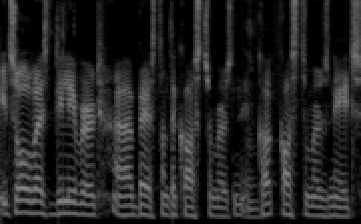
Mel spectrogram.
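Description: A man with a Finnish accent speaks at a fairly quick pace in a dry, close sound with no echo. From Finland. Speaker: IT consultant and trainer. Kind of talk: live webcast presentation. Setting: studio.

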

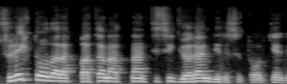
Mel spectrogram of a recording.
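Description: A man with a normal speaking voice, fairly high pitch and lively intonation, at a fairly quick pace. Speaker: YouTube Tolkien lore narrator. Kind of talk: casual chat.

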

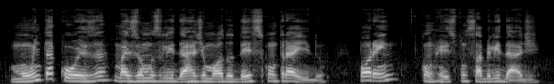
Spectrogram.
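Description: A man speaks at a fairly slow pace with lively intonation. His pitch is fairly high. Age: 20s. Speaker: podcast host, law student. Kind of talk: solo podcast introduction. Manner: animated.

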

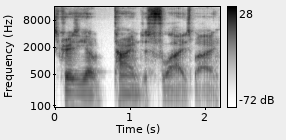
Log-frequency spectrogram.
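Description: The man talks with an American accent. His recording is very clean and the background silent. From Idaho. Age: young. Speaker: podcast co-host, college student. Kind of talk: casual chat.

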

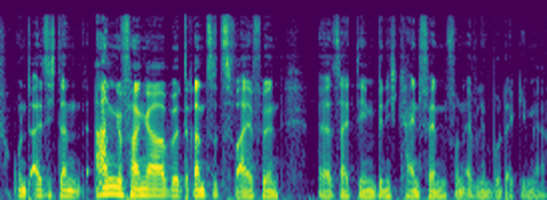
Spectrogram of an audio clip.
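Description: A man talks at a fairly quick pace with fairly even intonation. He has a plain, everyday voice. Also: fairly low pitch for a man. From northern Germany (Husum). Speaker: musician and podcaster. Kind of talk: casual chat.

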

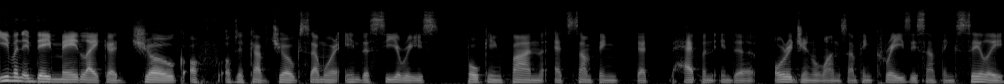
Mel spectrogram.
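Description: On a very clean recording with a silent background, a man with a fairly low pitch talks at a moderate pace, using ordinary pitch variation in a dry, close sound with no echo. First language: not English (non-native speaker). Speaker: podcast host. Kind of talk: solo podcast monologue, casual. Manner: casual, upbeat, conversational.

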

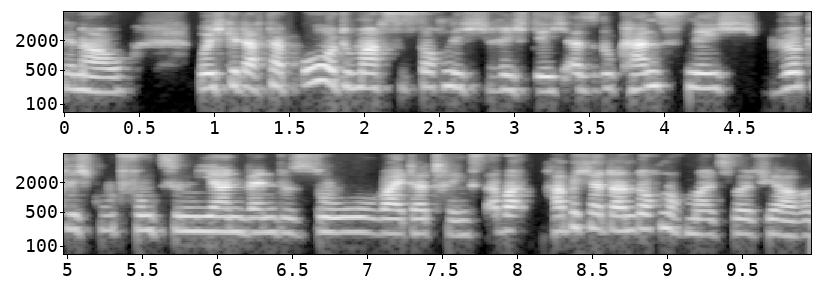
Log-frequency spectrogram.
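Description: A woman speaks at a moderate pace and medium pitch in an ordinary speaking voice, with fairly even intonation. The recording is very clean, with a silent background. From Freiburg, southwestern Germany. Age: 50s. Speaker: podcast guest, recovering drinker. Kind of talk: casual interview conversation.

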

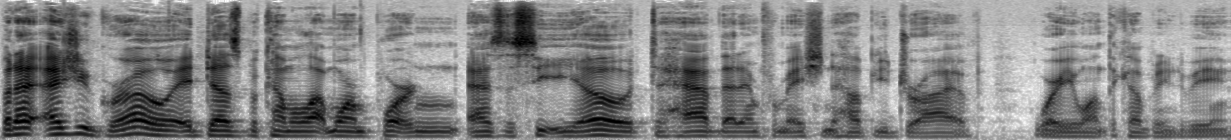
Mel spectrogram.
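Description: A man speaks very fast with hardly any pauses, his intonation fairly even and his voice showing vocal fry. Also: medium pitch for a man. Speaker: entrepreneur who sold companies. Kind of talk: casual chat.

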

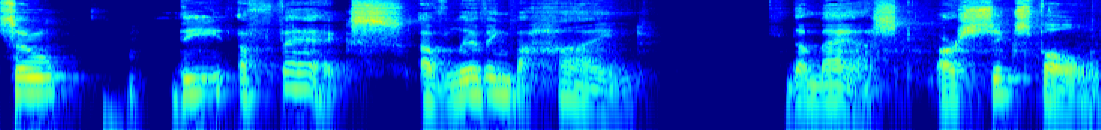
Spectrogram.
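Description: A man's voice has a dark, mellow tone and is somewhat breathy, with ordinary pitch variation. Room echo is audible. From East Tennessee. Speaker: pastor / men's ministry teacher. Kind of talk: sermon.

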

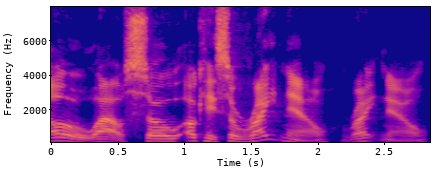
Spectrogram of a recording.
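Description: The voice of a man comes through dry and close with no echo on a very clean recording with a silent background. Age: 40s. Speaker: maker. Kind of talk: casual chat. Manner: animated.

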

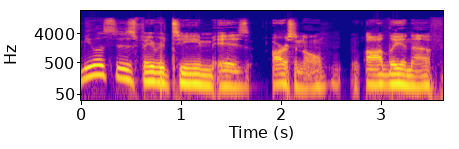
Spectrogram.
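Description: Against a quiet background, a man with an American accent speaks fairly slowly at a fairly low pitch in a normal speaking voice. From Las Vegas, Nevada. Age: 20s. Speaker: radio intern. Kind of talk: casual chat.

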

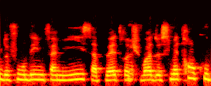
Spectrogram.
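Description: A woman talks at a fairly quick pace. Her tone is dark and mellow, and somewhat breathy. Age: 20s. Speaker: language enthusiast and podcaster. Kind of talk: casual interview.

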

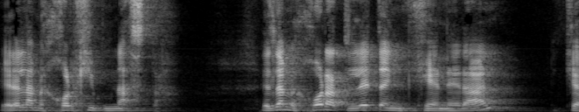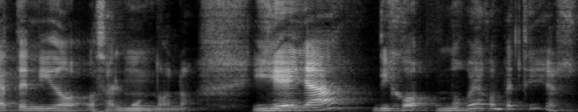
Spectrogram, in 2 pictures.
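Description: A somewhat breathy male voice, fairly high in pitch, with ordinary pitch variation at a fairly slow pace. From Mexico, Veracruz (Coatzacoalcos). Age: 30s. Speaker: taekwondo athlete and coach. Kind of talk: casual interview chat.

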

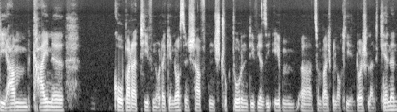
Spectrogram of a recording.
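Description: A man's monotone, flat delivery at a moderate pace, dry and close with no echo. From Kenya. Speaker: startup founder. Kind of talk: podcast interview.

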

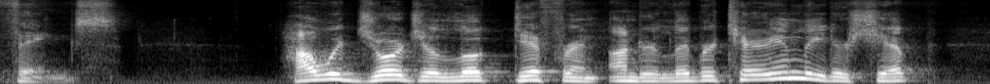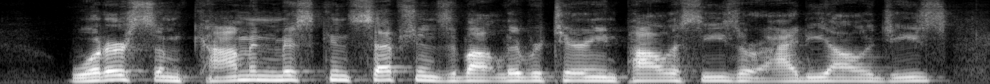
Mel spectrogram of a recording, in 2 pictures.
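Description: Here a man with a plain, everyday voice, fairly high in pitch, talks at a moderate pace with ordinary pitch variation in a very clean recording over a silent background. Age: 40s. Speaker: podcast host. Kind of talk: casual interview.

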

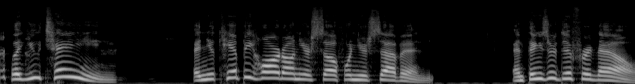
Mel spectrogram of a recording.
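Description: A man with a Philadelphia accent and an extremely high pitch, lively intonation, a fairly slow pace and long, frequent pauses, in a very clean, dry, close recording with no echo and a silent background. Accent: Philadelphia American. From Philadelphia, US. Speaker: call center owner in Costa Rica. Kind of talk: casual interview chat.

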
